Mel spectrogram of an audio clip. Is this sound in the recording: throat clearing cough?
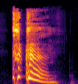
yes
